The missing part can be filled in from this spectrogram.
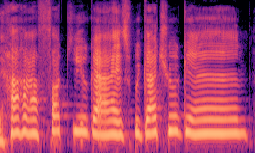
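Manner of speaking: high mocking villain voice; mocking corporations. Mocking corporations gloating over taxpayers, in a high taunting voice. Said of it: "they're going to say".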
